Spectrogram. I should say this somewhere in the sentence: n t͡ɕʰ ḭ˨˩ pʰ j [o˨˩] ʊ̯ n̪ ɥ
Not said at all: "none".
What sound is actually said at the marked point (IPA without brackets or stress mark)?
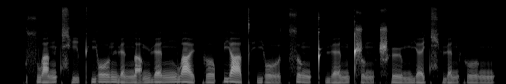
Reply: o˦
